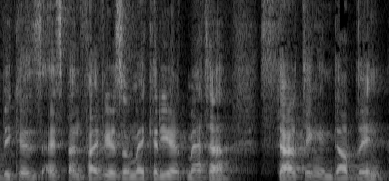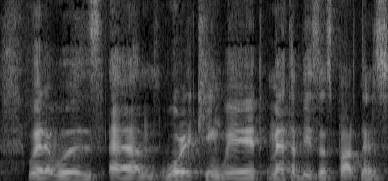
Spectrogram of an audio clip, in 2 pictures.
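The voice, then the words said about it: Italian accent. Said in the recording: “as you can hear from my accent, I'm Italian”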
